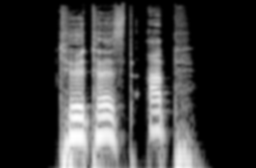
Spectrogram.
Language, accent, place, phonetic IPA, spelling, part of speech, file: German, Germany, Berlin, [ˌtøːtəst ˈap], tötest ab, verb, De-tötest ab.ogg
- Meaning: inflection of abtöten: 1. second-person singular present 2. second-person singular subjunctive I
